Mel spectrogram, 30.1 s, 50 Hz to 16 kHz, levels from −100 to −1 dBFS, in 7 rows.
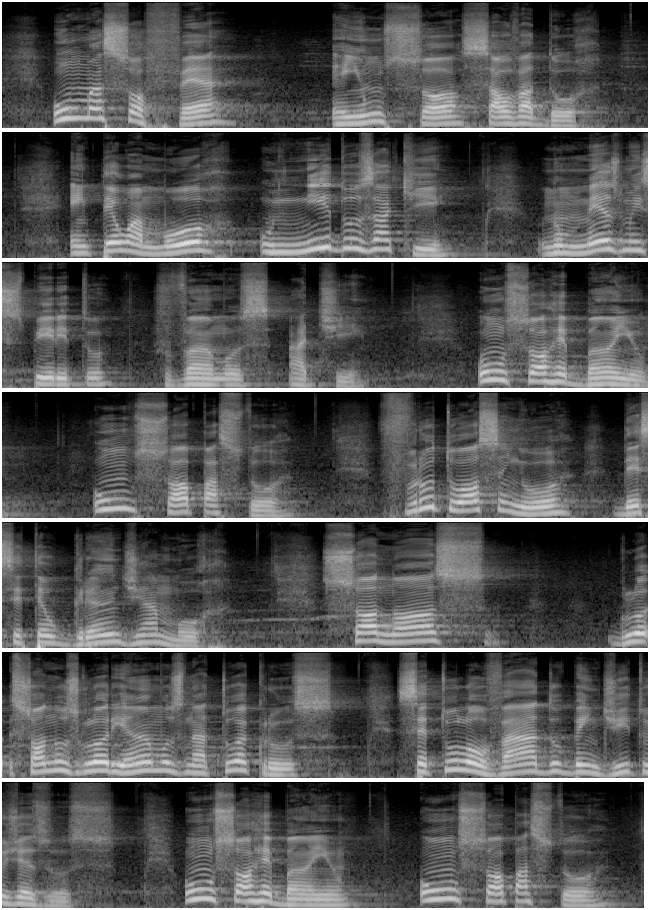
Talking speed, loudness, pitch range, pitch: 100 wpm, -27 LUFS, 130-200 Hz, 160 Hz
